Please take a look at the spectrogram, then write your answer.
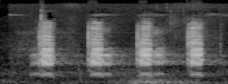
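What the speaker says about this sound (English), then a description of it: "there's just a calling raven then" A raven croaks four times at an even pace over fields, hoarse calls carrying clearly over faint outdoor background noise.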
